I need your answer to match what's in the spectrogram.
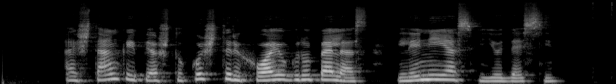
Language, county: Lithuanian, Telšiai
